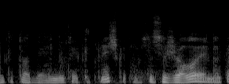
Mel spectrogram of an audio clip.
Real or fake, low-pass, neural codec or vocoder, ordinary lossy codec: fake; 14.4 kHz; codec, 44.1 kHz, 3.4 kbps, Pupu-Codec; AAC, 48 kbps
